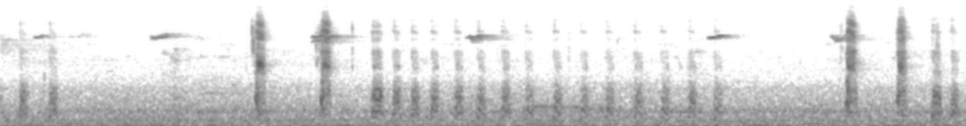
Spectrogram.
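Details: Alarm calls of a fox squirrel on a Monterey pine tree, Del Monte Forest, California, defending itself and its territory. A quick run of harsh barking chucks comes mid-clip, set against thin high chirps and a constant low rumble.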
